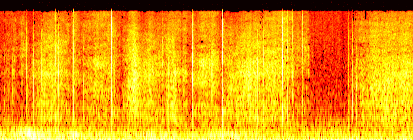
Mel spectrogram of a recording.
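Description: Long nails scratch across the upper body and label of a full bath salt bottle, likely glass. The result is a soft, steady scratching with a low, muffled undertone, dotted with brief, sharp, bright clicks that die away almost instantly.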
